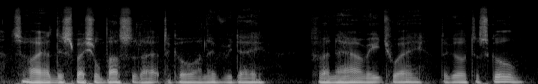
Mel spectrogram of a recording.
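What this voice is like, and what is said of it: Broad Sheffield English accent. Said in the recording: “you might think I've got an accent now ... you're one of the Sheffield kids ... you talk funny ... we had a different accent to the kids from Chesterfield ... we were much broader”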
